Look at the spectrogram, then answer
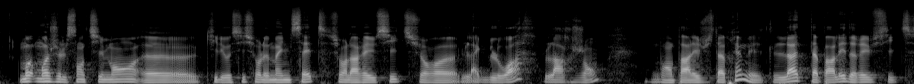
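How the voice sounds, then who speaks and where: This man's pitch is fairly low. The recording is very clean, with a silent background. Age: 30s. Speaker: podcast host. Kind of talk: casual interview. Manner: energetic.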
